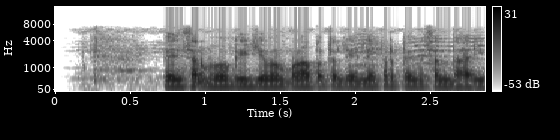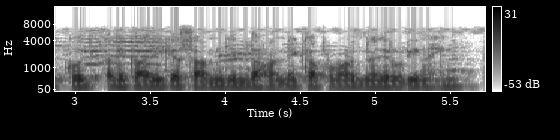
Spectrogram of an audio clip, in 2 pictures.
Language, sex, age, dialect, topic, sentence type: Hindi, male, 46-50, Awadhi Bundeli, banking, statement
